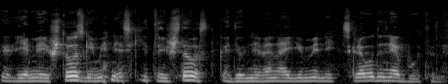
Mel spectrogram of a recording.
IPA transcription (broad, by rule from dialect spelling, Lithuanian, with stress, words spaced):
ˈjæːmʲɪ ɪʃ ˈtoːs ɡʲɪmʲɪˈnʲeːs ˈkʲiːtɐ ɪʃ ˈtoːs ˈkɐt ˈjɛʊ nʲɪ ʋʲɛˈnɐɪ ˈɡʲɪmʲɪnʲɛɪ ˈskrʲɛʊdɨ ˈnʲæːˈbuːtʊ nʊ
